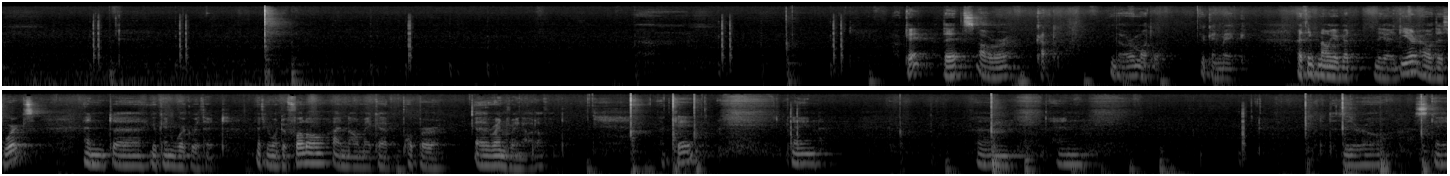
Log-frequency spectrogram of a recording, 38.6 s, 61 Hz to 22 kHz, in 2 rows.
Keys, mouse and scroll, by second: 3.5 Return, 10.4 x, 11.2 x, 27.6 Tab, 27.9 Tab, 28.5 shift+a, 32.4 super+n, 35.7-37.5 drag, 36.6 0, 37.1 Return, 37.8-38.5 drag.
